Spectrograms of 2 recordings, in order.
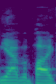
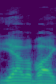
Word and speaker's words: Yavapai: I had to write out his college phonetically because the last time I had him on, I had a hard time saying Yavapai College, but Yavapai College is Ryan Gray.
